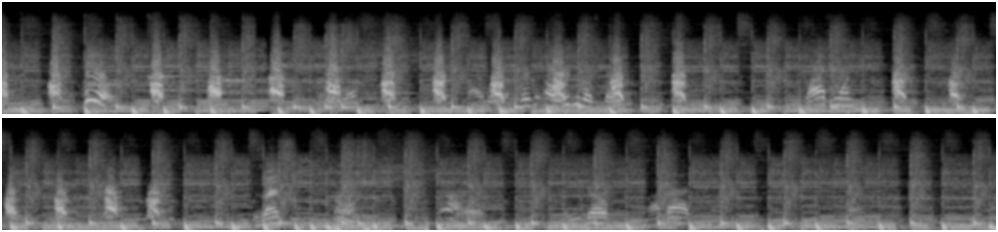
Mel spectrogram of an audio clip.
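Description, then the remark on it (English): A dog barks loudly and repeatedly, mixing sharp yips with whining whimpers in a steady, agitated stream, while a person's voice talks underneath. “I don't want to hurt the dog.”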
